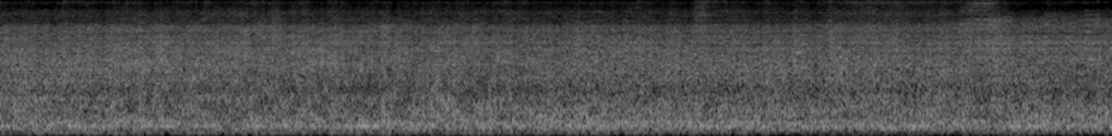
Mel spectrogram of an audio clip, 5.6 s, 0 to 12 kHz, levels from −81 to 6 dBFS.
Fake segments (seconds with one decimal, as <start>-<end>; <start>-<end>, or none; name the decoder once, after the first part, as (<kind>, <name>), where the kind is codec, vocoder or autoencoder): 0.6-2.7 (codec, HILCodec)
